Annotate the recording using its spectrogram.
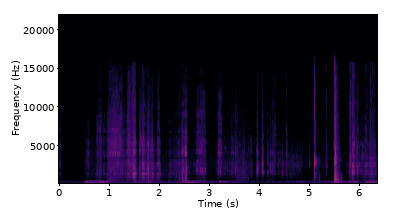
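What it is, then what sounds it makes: Pine wood box. A small hollow pine wood box has its lid slid open, giving soft, breathy wood-on-wood scraping and sliding sounds. Near the end, a few sharp, bright nail taps click on the box.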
